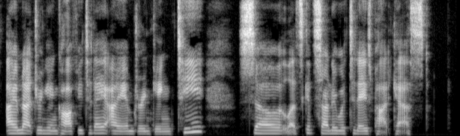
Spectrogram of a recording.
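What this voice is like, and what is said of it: Sore, rough-sounding voice. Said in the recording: “My voice sounds a little bit different ... I had a really bad sore throat”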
